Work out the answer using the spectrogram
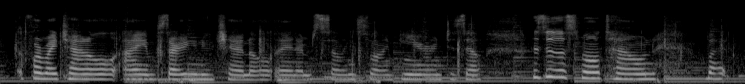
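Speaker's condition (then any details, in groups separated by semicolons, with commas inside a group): No condition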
